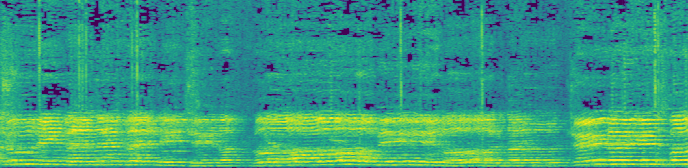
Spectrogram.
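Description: Orthodox liturgical chant sung by a group of male voices in long, sustained phrases, with short breaths about three seconds in and again about seven seconds in.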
